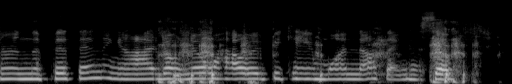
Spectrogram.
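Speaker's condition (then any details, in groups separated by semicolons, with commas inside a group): ALS; atypical case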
